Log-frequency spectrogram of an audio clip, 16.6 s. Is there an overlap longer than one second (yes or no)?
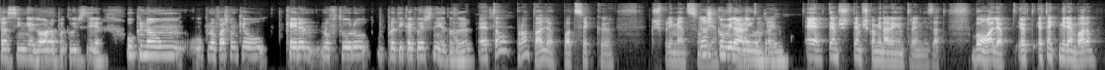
yes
